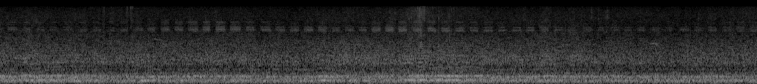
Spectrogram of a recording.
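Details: A bee swarm out of the hive fills the air with constant buzzing, a layered low drone with brief brighter whines from nearer bees, evenly loud from start to finish.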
